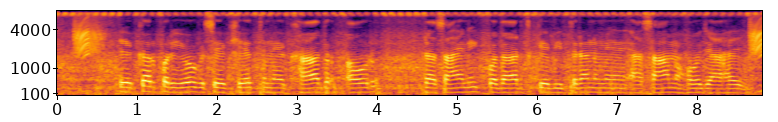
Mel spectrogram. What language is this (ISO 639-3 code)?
mag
